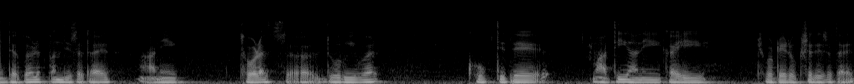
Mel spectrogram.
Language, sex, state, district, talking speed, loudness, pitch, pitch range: Marathi, male, Maharashtra, Pune, 110 wpm, -32 LUFS, 105 Hz, 100-110 Hz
